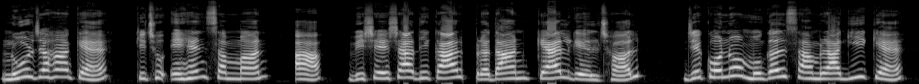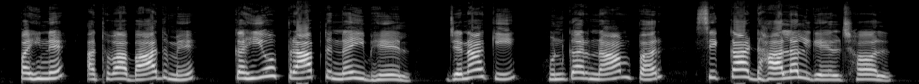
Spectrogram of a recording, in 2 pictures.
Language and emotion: Maithili, neutral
